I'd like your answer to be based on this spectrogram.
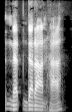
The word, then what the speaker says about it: Naranja: It is here where players will either find the Naranja Academy, which I think is Spanish for Naranja. Yes.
